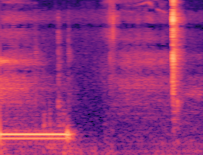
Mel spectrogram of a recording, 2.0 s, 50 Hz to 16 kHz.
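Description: A Cisco CP-8865 IP phone plays a steady dial tone on speakerphone for well under a second before it cuts off, followed by a faint click.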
